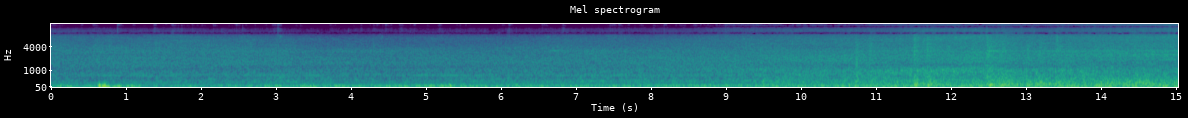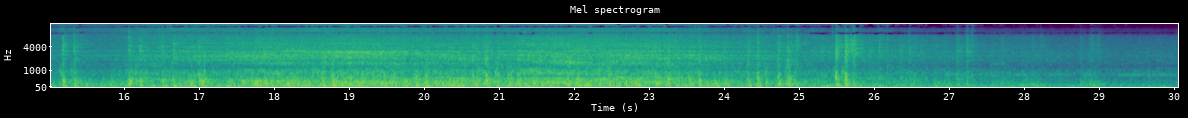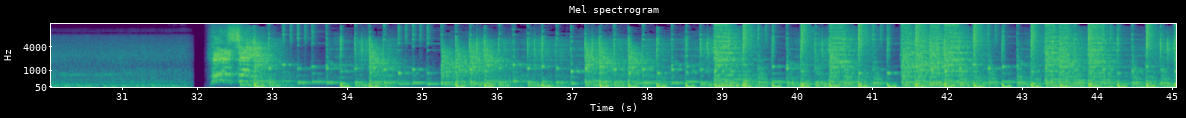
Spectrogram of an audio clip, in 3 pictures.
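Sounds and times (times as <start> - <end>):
train wheels clattering over rail joints: 10.7 - 29.1.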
